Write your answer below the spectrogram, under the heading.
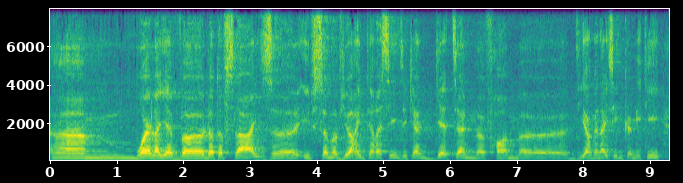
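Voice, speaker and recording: A man's medium-pitched voice with a French accent, monotone and flat, at a fairly slow pace with hardly any pauses, with audible room echo and music in the background. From France, Lyon. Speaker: professor. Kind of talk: keynote lecture. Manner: halting, many filler sounds.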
